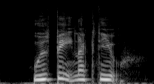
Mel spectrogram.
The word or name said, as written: udbenerkniv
